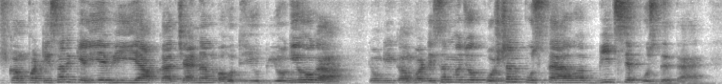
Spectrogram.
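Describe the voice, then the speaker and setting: A man teaching a Hindi grammar lesson at a board, drilling each point slowly and repeating it while he speaks straight to his students. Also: sits high. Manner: slow, repetitive drilling, addresses students directly. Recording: very echoey room.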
